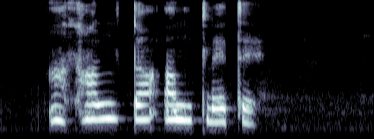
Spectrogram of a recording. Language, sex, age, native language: Icelandic, female, 7, Icelandic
